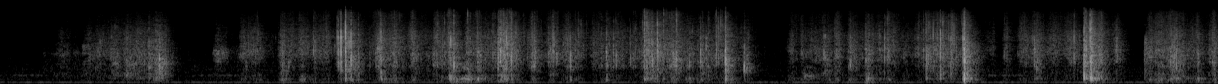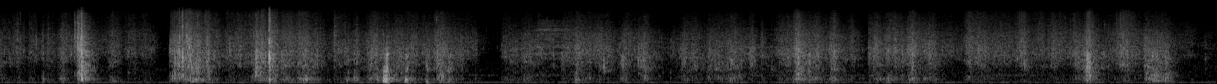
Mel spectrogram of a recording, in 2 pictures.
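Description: Plastic bubble wrap crinkling and rustling as it is handled and pulled off a toy car, with many sharp crackles throughout.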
